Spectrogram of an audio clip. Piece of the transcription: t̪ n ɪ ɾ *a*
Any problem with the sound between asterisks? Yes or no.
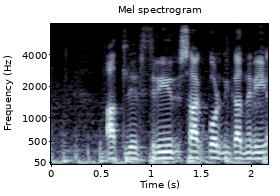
yes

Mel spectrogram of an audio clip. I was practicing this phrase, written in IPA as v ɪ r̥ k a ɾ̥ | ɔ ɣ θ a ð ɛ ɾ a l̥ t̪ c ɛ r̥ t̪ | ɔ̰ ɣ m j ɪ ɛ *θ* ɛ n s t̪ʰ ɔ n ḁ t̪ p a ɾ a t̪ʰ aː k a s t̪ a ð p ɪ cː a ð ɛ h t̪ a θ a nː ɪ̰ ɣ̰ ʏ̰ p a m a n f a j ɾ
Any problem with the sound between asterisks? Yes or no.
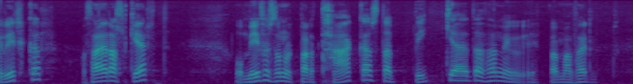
yes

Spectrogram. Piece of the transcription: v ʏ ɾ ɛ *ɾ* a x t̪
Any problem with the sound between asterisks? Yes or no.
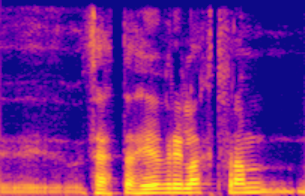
yes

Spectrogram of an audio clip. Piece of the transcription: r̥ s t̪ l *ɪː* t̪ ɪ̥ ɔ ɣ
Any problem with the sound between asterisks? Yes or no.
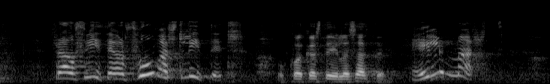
yes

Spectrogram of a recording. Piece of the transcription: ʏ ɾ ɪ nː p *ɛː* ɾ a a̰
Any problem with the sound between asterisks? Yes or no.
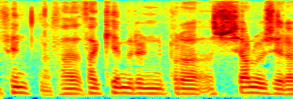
yes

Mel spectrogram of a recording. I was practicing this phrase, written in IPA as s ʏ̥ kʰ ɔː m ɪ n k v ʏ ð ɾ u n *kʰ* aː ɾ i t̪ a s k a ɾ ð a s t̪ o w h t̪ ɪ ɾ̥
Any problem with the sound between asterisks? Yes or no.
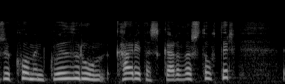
no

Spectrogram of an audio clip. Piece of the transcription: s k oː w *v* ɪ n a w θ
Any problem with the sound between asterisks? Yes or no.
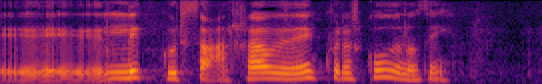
yes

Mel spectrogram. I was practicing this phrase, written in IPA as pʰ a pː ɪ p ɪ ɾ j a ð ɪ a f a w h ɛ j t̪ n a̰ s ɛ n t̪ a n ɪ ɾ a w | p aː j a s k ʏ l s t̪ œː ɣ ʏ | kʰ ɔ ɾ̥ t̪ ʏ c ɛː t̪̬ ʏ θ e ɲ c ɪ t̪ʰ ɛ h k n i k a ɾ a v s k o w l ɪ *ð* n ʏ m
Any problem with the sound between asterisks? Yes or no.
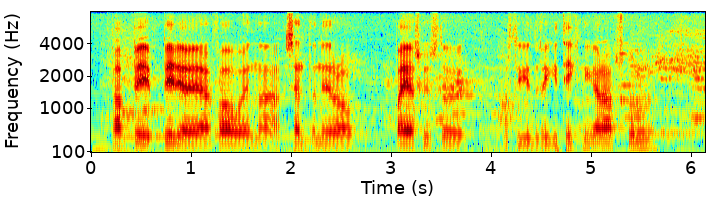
yes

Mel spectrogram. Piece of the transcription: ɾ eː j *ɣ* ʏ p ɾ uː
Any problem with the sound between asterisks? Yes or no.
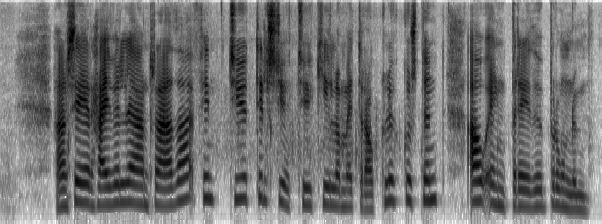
yes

